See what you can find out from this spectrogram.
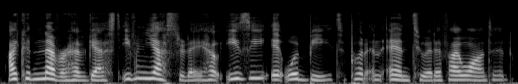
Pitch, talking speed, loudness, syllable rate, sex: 220 Hz, 245 wpm, -21 LUFS, 5.8 syllables/s, female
